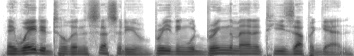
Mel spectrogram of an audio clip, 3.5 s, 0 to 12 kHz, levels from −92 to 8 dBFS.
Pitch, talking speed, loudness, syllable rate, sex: 105 Hz, 220 wpm, -20 LUFS, 6.2 syllables/s, male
